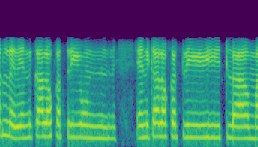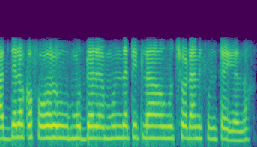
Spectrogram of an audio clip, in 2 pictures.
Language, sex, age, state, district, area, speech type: Telugu, female, 60+, Andhra Pradesh, Srikakulam, urban, conversation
